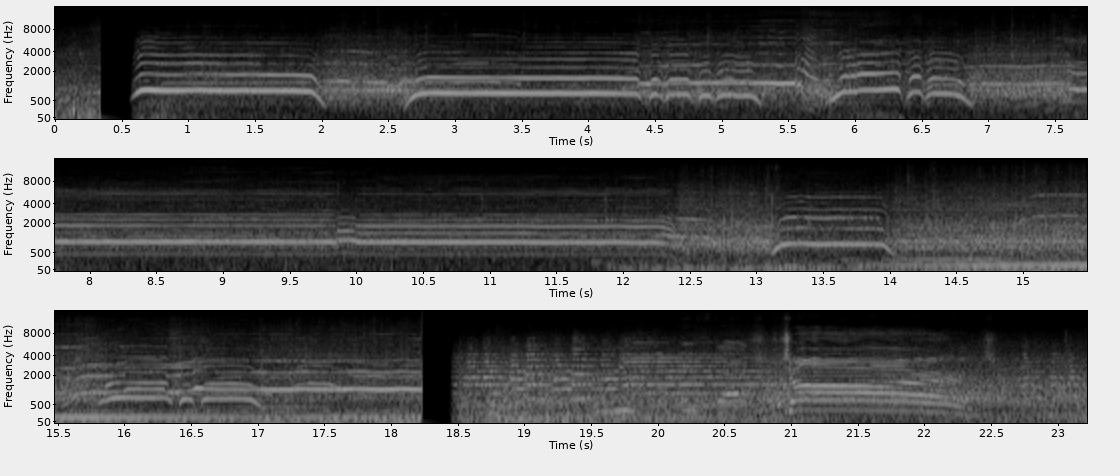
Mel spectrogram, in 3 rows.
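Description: A crowd at a Seattle Mariners baseball game cheers as the home team takes a 3-2 lead, with loud sustained shouts, high whoops and screams from voices close by, dipping briefly before swelling up again.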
